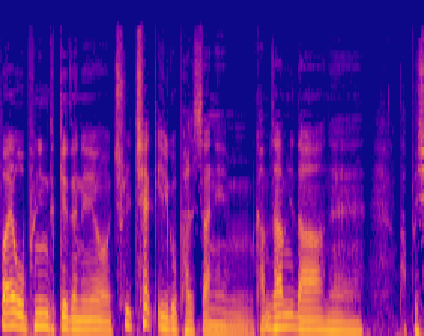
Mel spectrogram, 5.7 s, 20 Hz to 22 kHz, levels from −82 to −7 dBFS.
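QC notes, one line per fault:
No technical faults are audible in the speech signal at any point.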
